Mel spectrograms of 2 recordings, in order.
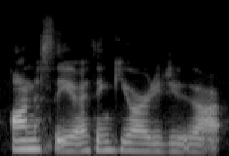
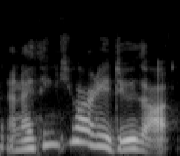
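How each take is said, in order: First: Said in the usual way. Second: Quick, bright, raised aside; excited. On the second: Real, not acted. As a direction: blurt it out eagerly, fast.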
